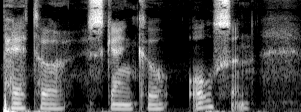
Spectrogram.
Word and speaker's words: Petter Schanke Olsen: tompa games and the gentleman behind all is Petter skanky Olson so hello better hello you managed to say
